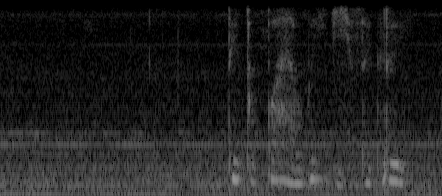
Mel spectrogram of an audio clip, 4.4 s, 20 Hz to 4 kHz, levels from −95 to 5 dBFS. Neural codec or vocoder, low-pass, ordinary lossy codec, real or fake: none; 3.6 kHz; none; real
